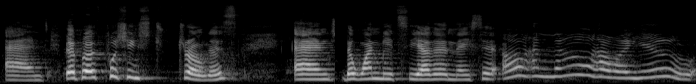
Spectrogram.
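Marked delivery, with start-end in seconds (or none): 5.0-6.9 high, gushing Yiddish-mama greeting; singsong Yiddish mother saying hello. Acted. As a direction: greet a stranger in a high-pitched Yiddish lilt. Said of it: "these two Yiddish mamas".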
